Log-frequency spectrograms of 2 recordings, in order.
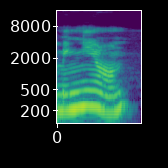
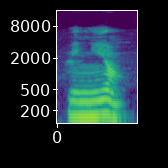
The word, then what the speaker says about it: mignon: Not mignon, not mignon, mignon.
